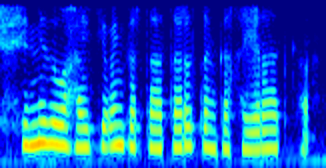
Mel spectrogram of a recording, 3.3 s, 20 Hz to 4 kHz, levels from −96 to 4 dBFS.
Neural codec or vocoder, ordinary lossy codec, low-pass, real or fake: autoencoder, 48 kHz, 128 numbers a frame, DAC-VAE, trained on Japanese speech; none; 3.6 kHz; fake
